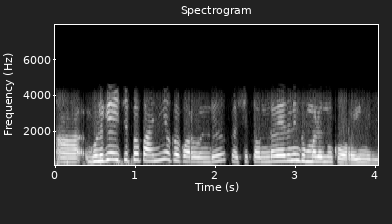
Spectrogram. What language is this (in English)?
Malayalam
